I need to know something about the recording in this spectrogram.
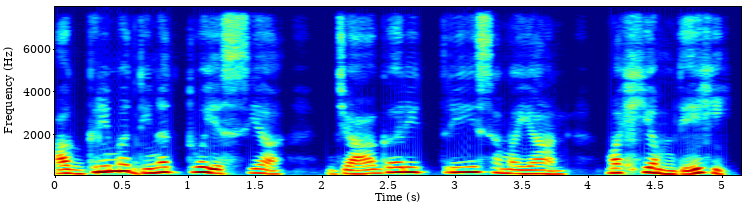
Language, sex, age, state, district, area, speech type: Sanskrit, female, 45-60, Karnataka, Mysore, urban, read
